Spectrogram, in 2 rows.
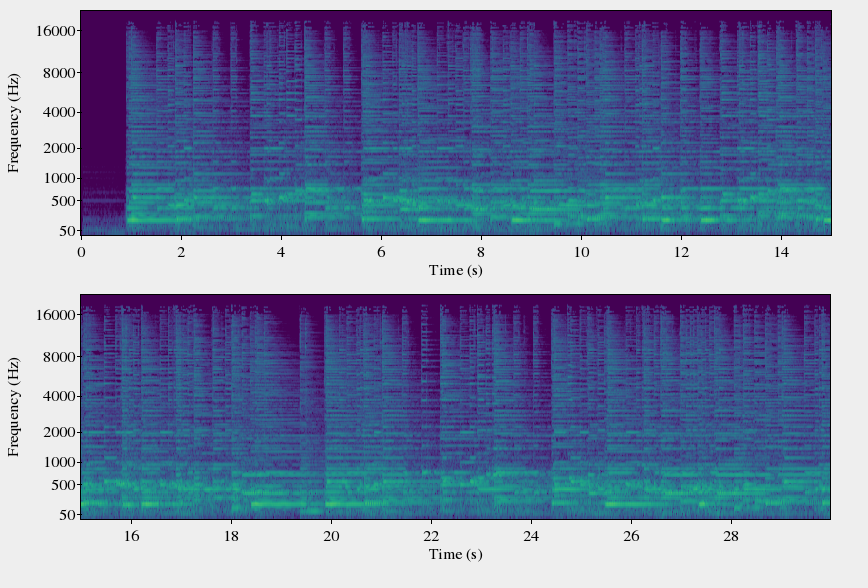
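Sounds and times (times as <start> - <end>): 
minuet: 0.9 - 29.9.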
